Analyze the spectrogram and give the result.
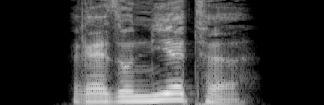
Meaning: inflection of räsonieren: 1. first/third-person singular preterite 2. first/third-person singular subjunctive II
- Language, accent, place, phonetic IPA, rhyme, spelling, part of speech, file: German, Germany, Berlin, [ʁɛzɔˈniːɐ̯tə], -iːɐ̯tə, räsonierte, verb, De-räsonierte.ogg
